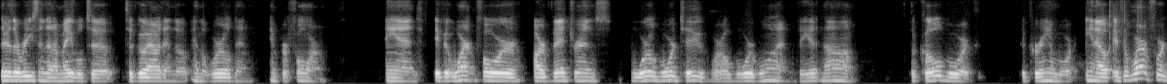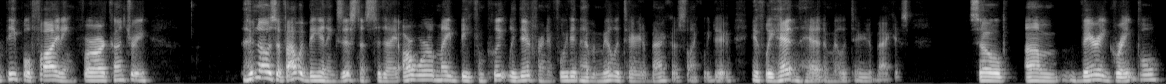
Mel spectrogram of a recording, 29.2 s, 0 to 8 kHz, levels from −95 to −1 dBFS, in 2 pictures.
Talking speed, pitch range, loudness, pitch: 185 wpm, 130-145 Hz, -23 LUFS, 135 Hz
